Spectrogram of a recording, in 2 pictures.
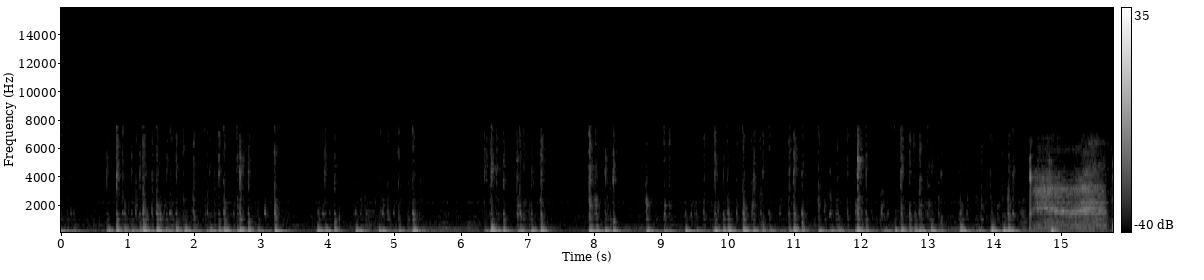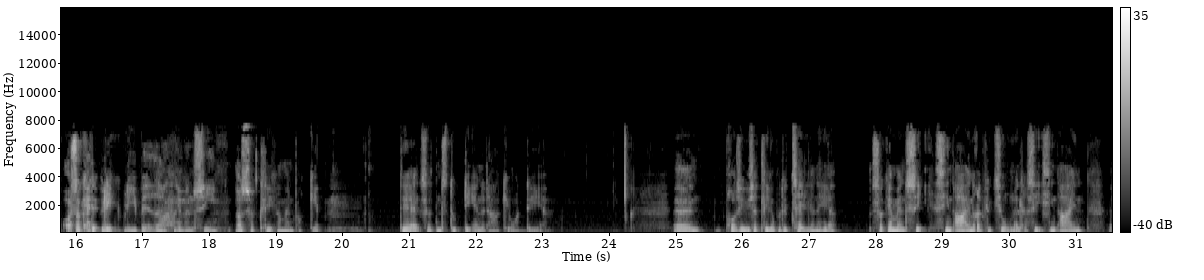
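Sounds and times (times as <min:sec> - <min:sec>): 
typing on a computer keyboard: 0:00.0 - 0:05.5, 0:06.4 - 0:14.4
speech: 0:15.9 - 0:20.0, 0:20.9 - 0:23.2, 0:25.0 - 0:31.5.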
